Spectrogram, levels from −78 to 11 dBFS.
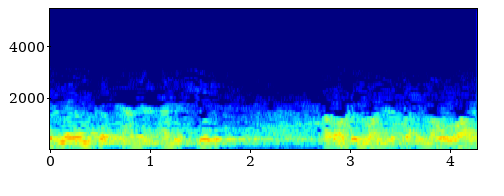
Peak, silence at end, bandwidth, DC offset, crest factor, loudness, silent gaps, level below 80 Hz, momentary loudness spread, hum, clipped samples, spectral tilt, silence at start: -8 dBFS; 0 s; 2.9 kHz; under 0.1%; 14 dB; -22 LUFS; none; -56 dBFS; 14 LU; none; under 0.1%; -14 dB/octave; 0 s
